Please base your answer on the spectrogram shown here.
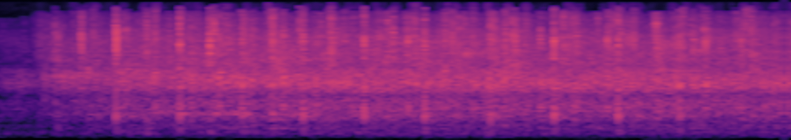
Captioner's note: audience applauding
